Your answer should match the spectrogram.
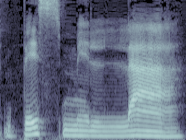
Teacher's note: Kasra before the name of Allah makes the Lam of Allah go tarqiq, i.e. light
